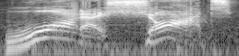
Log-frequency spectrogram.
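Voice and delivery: ordinary talk, nothing marked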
